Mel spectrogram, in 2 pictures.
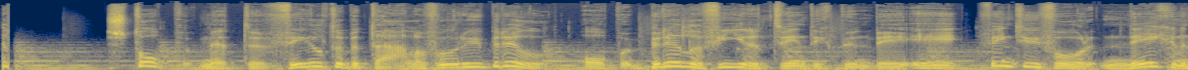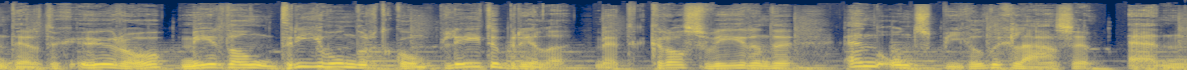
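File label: flemish male narration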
